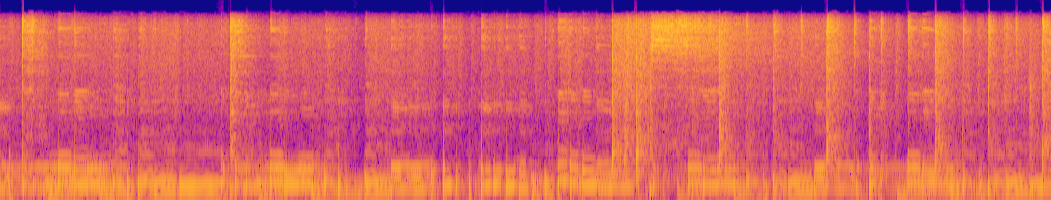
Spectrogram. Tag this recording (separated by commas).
Drum, Plucked string instrument, Music, Guitar, Drum kit, Bass guitar, Musical instrument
